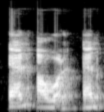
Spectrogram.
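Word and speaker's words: hour: লেটারে দেখো এন আওয়ার এখানে দেখো এইচ টা কিন্তু কনসোনেন্ট হয়েছে বাট এইচ টা এখানে কিন্তু সাইলেন্ট রয়েছে অর্থাৎ এই যে ও যে রয়েছে এই ওর ও টা কিন্তু প্রোনাউন্স করছে ও টা সাউন্ড করছে বাট এই এইচ এর সাউন্ড কিন্তু হয়নি এইচ টা কিন্তু সাইলেন্ট আছে যার কারণেই কিন্তু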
